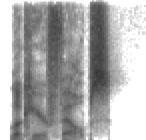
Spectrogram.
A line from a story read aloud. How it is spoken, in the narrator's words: snarled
